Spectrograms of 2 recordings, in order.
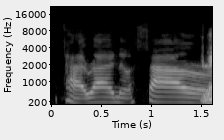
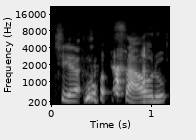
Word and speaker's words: Tyrannosaurus: É outra pronúncia. Tyrannosaurus. É. Aí eu, eu tiranossauro, Tiranossauro.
